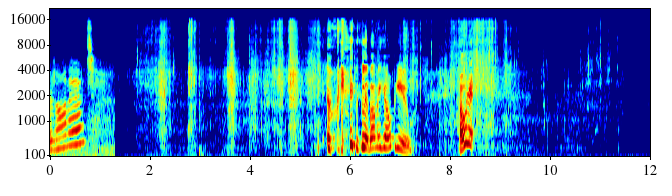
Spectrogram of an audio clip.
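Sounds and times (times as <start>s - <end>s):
tissue paper rustling: 1.4s - 12.0s.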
